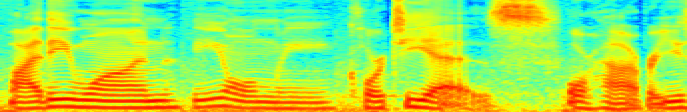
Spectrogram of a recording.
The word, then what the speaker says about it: Corteiz: covering a drop by the one the only cortiz or however you say it let's get into it all right let's hear it so that's from the the pronunciation Channel Cortez Cortez I like it because you say yeah some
